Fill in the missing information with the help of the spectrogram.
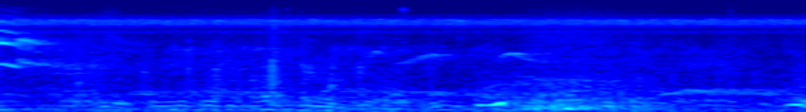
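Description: Near silence: a faint, steady high-pitched insect drone, with a couple of short faint chirps about two seconds in.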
